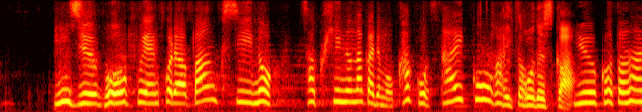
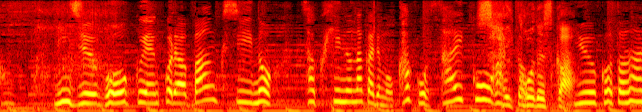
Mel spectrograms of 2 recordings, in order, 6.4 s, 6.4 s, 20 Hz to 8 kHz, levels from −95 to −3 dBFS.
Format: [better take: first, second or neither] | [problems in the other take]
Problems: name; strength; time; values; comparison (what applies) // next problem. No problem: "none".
second | noise reduction (neural separator model SepFormer DNS4)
